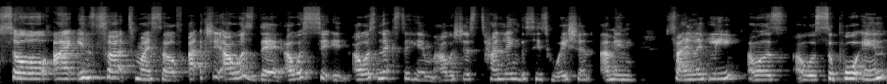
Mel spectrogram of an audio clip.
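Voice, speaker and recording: A woman in a raised, projected voice, high-pitched and animated, with ordinary pitch variation, a moderate pace and hardly any pauses. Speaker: YouTuber. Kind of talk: casual storytime livestream. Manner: naturally loud.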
